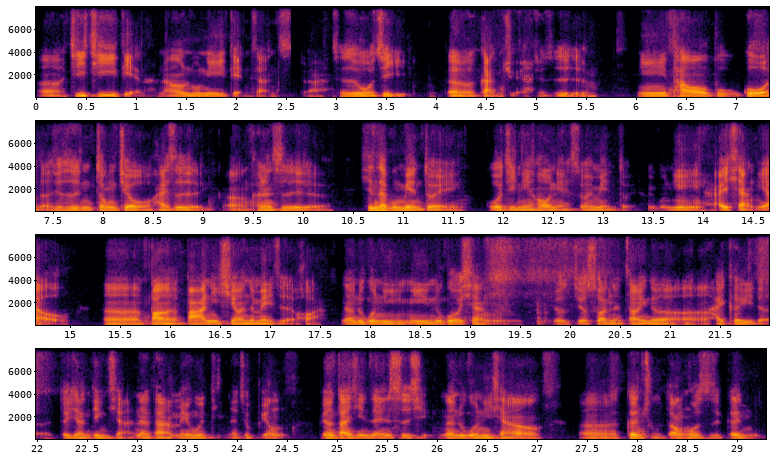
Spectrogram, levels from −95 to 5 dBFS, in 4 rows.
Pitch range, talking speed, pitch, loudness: 85-95 Hz, 265 characters per minute, 90 Hz, -23 LUFS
